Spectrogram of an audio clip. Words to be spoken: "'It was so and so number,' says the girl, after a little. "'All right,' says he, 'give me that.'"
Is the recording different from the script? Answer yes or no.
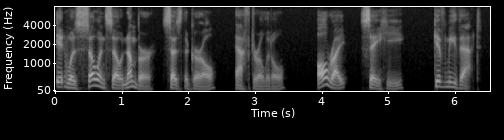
yes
